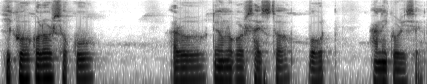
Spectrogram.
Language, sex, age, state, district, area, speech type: Assamese, male, 18-30, Assam, Lakhimpur, urban, spontaneous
